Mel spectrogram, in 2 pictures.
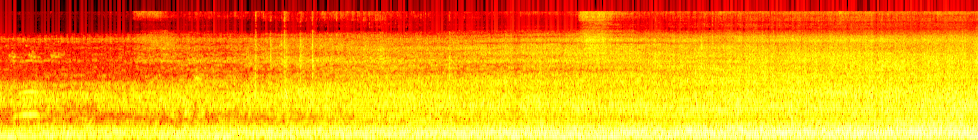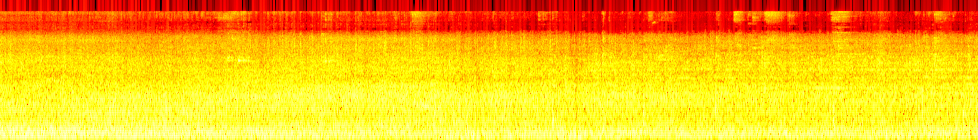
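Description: Diesel-hauled passenger train accelerating past at close range: the locomotive's engine working under power, then the coaches' wheels running over the track. It is a steady rumble that builds to its loudest about halfway through and stays loud.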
